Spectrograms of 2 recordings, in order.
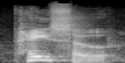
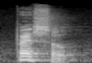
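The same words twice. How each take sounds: First: It is pronounced with American-style vowels. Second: It is pronounced with Spanish-style vowels. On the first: The speaker calls it wrong. "why do they say peso" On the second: The speaker calls it right. "instead of peso"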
